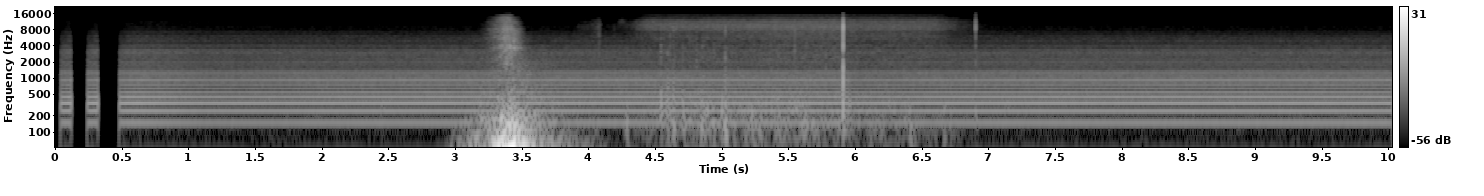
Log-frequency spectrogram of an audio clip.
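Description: Outro sound design: a steady electronic drone that sets in about half a second in and holds, with a loud deep whoosh about three and a half seconds in, followed by a fizzing hiss and a sharp click as the logo animation plays.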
